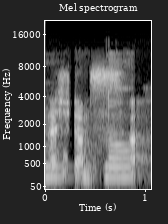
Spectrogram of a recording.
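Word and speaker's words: الشمس: Quand je dis Ash-Shams, non, je ne prononce pas la al.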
